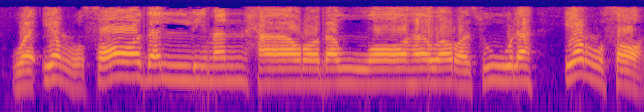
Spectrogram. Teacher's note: نفخم الراء مع أن قبلها كسرة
